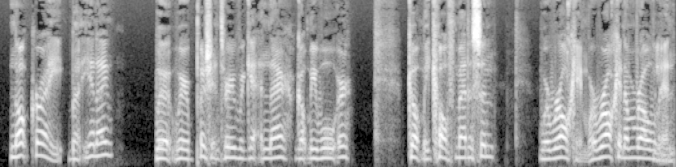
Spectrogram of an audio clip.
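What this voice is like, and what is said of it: Croaky, hoarse voice. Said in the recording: “As you can hear, I'm still a little bit croaky. It is laryngitis”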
